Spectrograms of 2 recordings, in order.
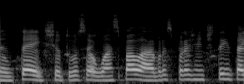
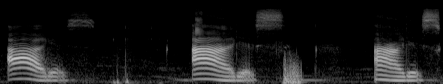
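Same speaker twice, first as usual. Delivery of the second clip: "Áreas" with a long, strong opening "Á"; stress on A; 2 semitones lower, much slower than usual. Shown as a demonstration. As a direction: hit and hold the first vowel of "Áreas". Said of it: "É a sílaba A".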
